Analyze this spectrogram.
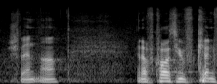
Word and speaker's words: Schwentner: That's Schwentner, or for the non-German native speaker, it's pronounced like this, Schwentner.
